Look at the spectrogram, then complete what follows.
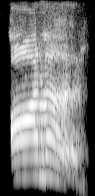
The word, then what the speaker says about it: honor: H silent कहाँ पर होता है? एच, एच कहाँ पर होगा साइलेंट? ऑनर, क्या होगा? ऑनर। Honor.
